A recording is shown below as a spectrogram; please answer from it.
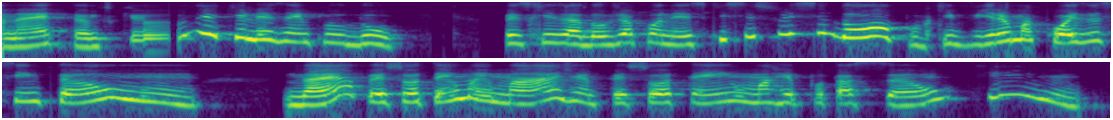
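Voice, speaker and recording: A woman guest lecturer answers seminar questions over a video call, explaining at length with many fillers. Her voice is high, creaky and a little mellow, and the online audio sounds slightly dull.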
